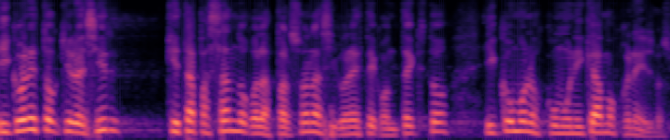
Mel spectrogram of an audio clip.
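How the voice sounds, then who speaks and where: Using lively intonation, a man with a Rioplatense accent speaks in a high voice with a dark, mellow tone. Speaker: former public official, conference speaker. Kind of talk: conference talk. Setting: stage with audience. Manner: fast.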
